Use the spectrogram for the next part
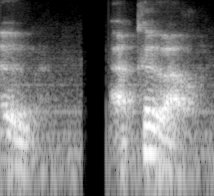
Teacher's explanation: That emphasis on the diphthong. The Omicron upsilon is a diphthong, so it's treated like one syllable. It just gets one syllable. It's got a single vowel sound, oo, akuo. We drop the omega ending, that's first person singular.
